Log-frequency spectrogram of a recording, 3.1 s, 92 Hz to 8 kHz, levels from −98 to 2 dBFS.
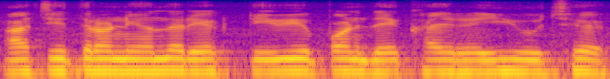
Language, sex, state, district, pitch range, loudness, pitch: Gujarati, male, Gujarat, Gandhinagar, 140-150 Hz, -14 LUFS, 145 Hz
